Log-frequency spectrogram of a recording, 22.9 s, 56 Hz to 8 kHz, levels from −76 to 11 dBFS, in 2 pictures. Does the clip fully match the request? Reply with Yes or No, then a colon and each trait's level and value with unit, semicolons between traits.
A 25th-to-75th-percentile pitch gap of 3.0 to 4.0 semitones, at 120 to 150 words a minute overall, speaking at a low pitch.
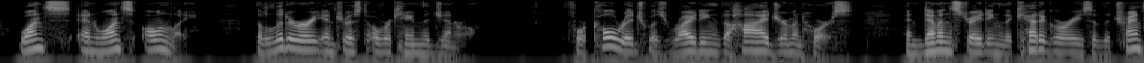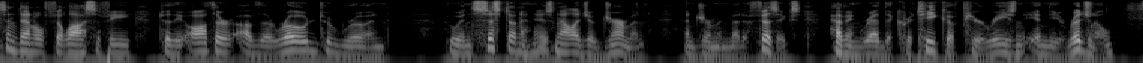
No: average, 4.7 semitones; average, 145 wpm; low, 130 Hz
